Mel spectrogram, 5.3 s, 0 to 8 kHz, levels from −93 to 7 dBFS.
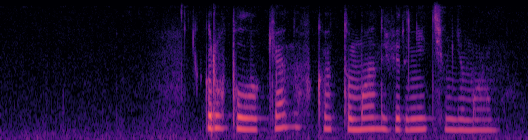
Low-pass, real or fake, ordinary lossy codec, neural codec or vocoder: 7.2 kHz; real; Opus, 16 kbps; none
